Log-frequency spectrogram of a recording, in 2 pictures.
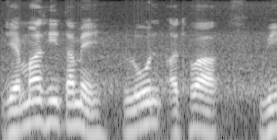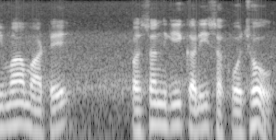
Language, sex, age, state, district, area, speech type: Gujarati, male, 30-45, Gujarat, Kheda, urban, spontaneous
